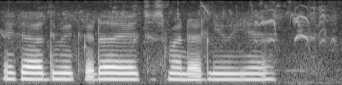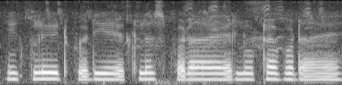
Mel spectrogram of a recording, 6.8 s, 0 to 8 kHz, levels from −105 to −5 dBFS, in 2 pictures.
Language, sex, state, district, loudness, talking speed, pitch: Hindi, female, Rajasthan, Bikaner, -15 LUFS, 155 wpm, 210 Hz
